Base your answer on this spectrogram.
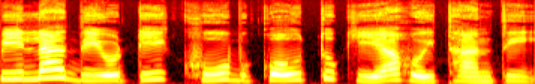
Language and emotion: Odia, neutral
